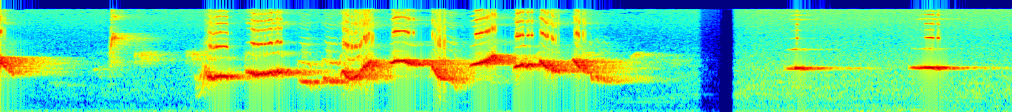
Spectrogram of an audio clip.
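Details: Provoking song of a White-rumped shama: a quiet opening note, a burst of tumbling, rapidly changing whistles and slurs, then after a pause two short clear whistles.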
